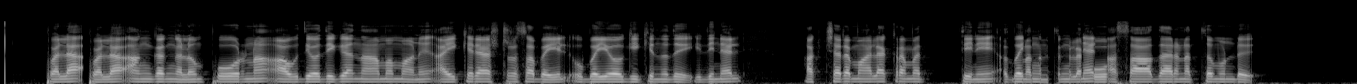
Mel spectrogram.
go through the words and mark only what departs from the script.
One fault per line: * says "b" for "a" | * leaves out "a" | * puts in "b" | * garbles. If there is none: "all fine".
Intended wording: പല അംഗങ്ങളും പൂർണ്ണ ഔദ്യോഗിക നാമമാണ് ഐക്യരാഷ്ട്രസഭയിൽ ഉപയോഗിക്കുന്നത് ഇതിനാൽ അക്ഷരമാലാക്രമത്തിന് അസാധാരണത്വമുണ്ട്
* puts in "പല"
* garbles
